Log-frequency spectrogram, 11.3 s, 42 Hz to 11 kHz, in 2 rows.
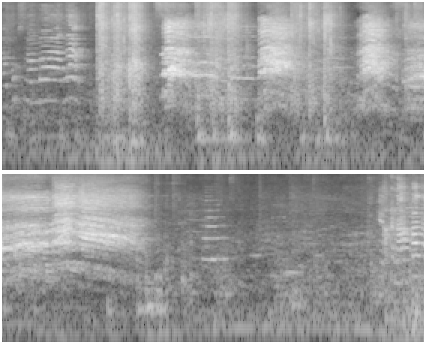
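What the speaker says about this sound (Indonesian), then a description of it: "Lagi, tepuk semangat." A repeat round of tepuk semangat from a grade 4 and 5 classroom: many children shout a rhythmic chant with patterned claps and thumps, energetic and close, before it fades to quieter chatter near the end.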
